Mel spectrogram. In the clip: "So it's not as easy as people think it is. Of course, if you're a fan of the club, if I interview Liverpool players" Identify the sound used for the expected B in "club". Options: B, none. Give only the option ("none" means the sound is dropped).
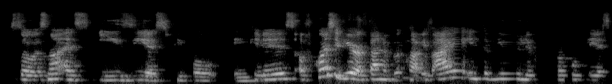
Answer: none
